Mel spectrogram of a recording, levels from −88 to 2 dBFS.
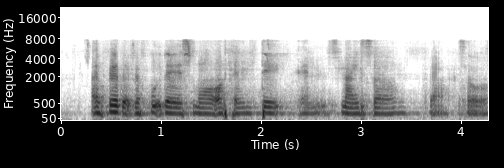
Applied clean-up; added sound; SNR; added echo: neural separator model SepFormer DNS4.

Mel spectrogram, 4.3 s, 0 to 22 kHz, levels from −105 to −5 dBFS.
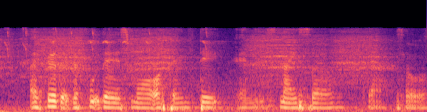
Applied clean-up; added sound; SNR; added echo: none; Bird vocalization, bird call, bird song; 14 dB; reverberation time 2.1 s.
